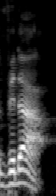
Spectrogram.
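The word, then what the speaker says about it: Vide: And so it was signed by Hans Vidar. And that's how you pronounce it. It's spelled V-I-D-E, but it's Hans Vidar.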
